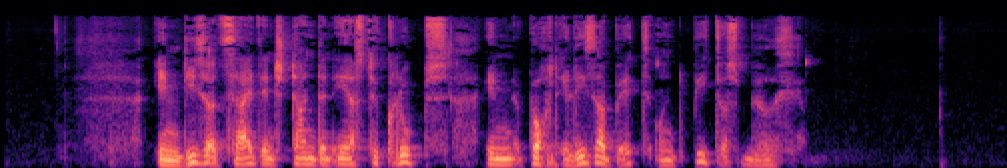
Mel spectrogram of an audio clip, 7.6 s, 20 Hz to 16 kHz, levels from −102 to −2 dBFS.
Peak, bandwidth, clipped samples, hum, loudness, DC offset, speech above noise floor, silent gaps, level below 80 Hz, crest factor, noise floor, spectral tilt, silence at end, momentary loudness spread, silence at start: -6 dBFS; 11.5 kHz; under 0.1%; none; -27 LUFS; under 0.1%; 55 dB; none; -60 dBFS; 22 dB; -82 dBFS; -4.5 dB/octave; 1.6 s; 12 LU; 1 s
